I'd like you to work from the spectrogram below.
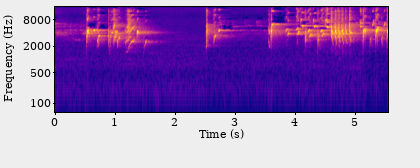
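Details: Goldfinch in song, with bursts of liquid twittering separated by silent gaps, then a sustained rapid sequence of buzzy trills and tinkling chirps toward the end.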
